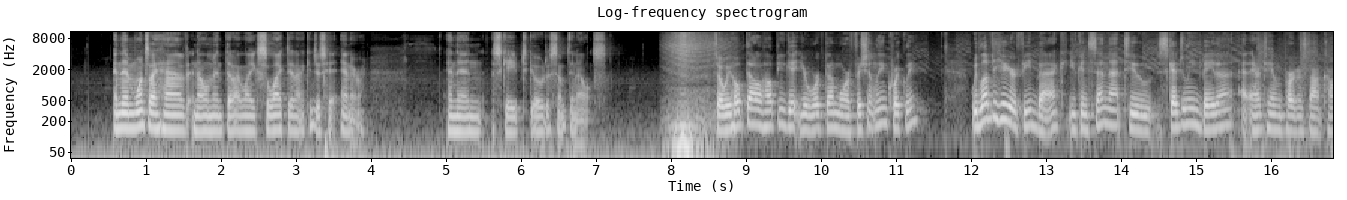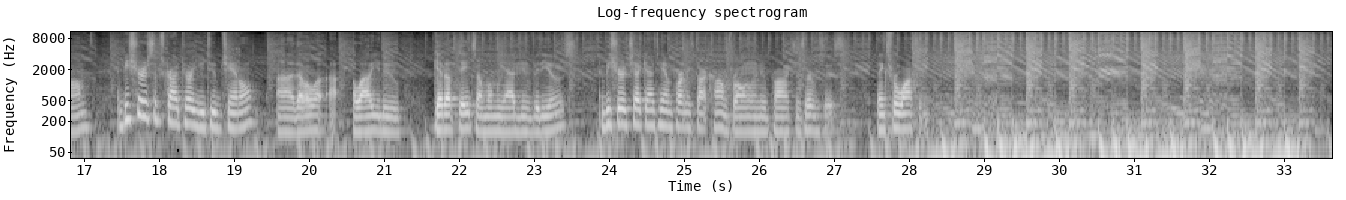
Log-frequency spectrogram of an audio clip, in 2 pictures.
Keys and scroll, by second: 3.4 Return, 5.8 Escape, 6.7 Down.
